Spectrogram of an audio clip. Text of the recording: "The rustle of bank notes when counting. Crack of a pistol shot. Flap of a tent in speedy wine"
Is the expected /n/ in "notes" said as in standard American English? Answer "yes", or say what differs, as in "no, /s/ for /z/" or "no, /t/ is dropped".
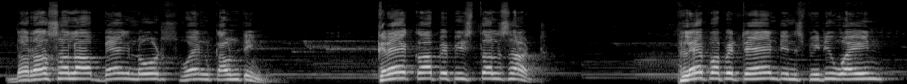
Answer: yes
